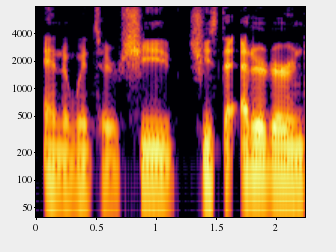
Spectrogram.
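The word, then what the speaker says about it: Anna Wintour: You know, I'm a stickler for pronunciation. is Anna Winter is how it's pronounced but it's spelled like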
